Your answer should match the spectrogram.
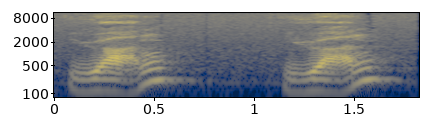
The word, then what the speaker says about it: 元: saw in lesson six this new character is pronounced the second tone yuan yuan and means the head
